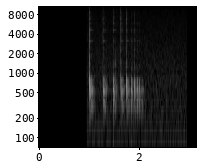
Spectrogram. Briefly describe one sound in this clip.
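A small ball bounces several times, the bounces coming faster and quicker until they stop.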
